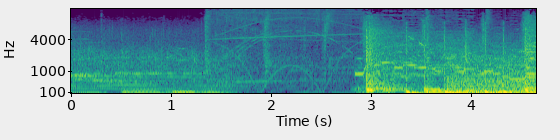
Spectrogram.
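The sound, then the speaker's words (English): Sustained musical tones with sweeping pitches fade into a swell of audience clapping in praise of Jesus, which enters partway through as a dense, loud patter and keeps building to the end. “Would you clap your hands this way?”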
